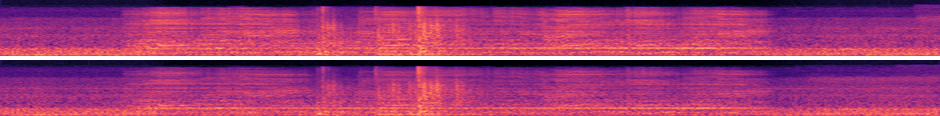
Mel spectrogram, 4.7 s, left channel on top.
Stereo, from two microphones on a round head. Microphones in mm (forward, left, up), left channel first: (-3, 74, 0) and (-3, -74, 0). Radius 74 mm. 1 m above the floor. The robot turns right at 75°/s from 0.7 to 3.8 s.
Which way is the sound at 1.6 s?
140° left.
